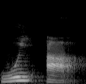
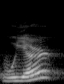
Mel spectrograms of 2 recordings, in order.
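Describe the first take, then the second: First: It is said in a British accent, r dropped. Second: It is said in an American accent, r pronounced. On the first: "ব্রিটিশরা বলছে we আ" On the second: "আমেরিকানরা বলছে we আর"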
